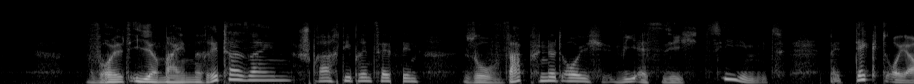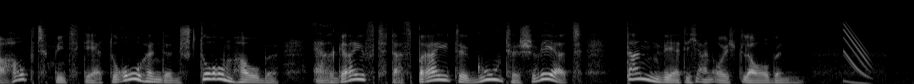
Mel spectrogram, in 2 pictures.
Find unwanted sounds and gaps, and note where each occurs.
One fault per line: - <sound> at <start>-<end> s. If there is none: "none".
- dropout at 3.9-4.0 s
- chirp at 17.6-17.9 s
